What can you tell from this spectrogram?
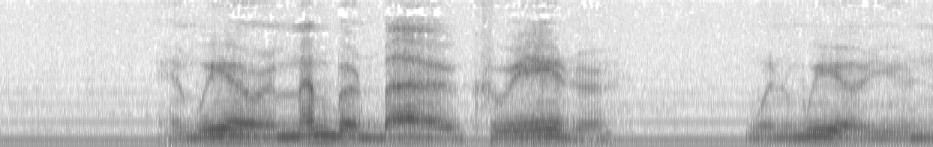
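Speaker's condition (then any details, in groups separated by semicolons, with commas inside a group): ALS; slurred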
